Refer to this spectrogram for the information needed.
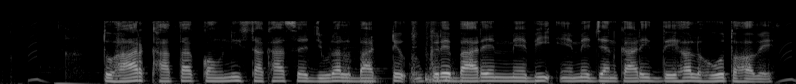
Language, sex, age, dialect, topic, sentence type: Bhojpuri, male, 18-24, Northern, banking, statement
